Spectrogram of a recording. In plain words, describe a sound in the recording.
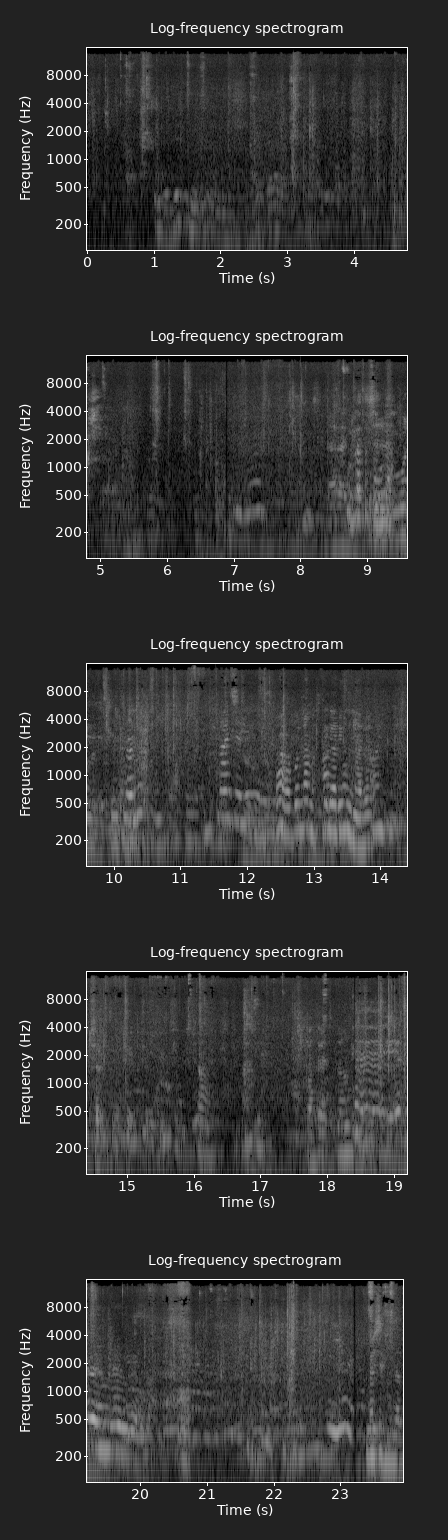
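Women talk nearby.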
